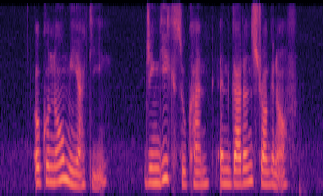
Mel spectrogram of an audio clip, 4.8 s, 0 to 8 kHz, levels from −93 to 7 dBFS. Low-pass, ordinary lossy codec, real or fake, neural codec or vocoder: 7.2 kHz; none; fake; codec, 16 kHz in and 24 kHz out, 1 kbps, XY-Tokenizer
